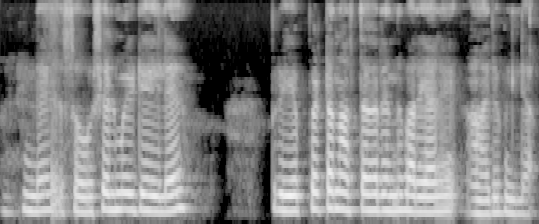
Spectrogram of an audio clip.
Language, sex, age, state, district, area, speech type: Malayalam, female, 60+, Kerala, Wayanad, rural, spontaneous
